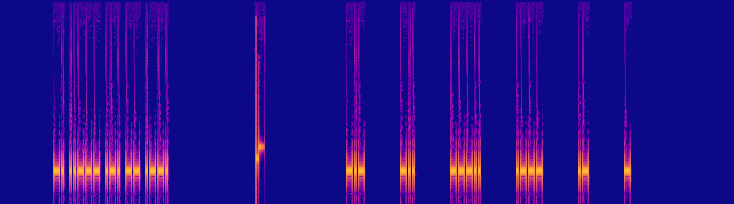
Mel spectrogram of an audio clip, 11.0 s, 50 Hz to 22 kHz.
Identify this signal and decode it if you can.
Morse code, heard as a keyed tone, about 40 wpm, spaced as for 19 wpm, 700 Hz. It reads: N2RMP KD8JAT
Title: USA Call Signs - 6x Character Spacing - 40wpm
